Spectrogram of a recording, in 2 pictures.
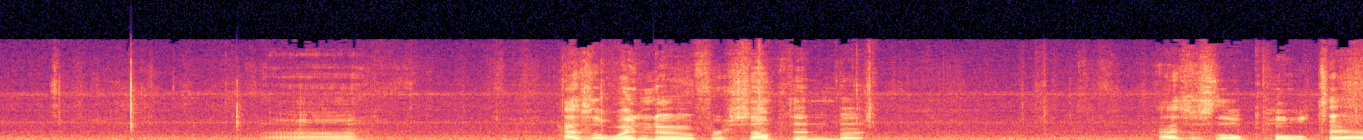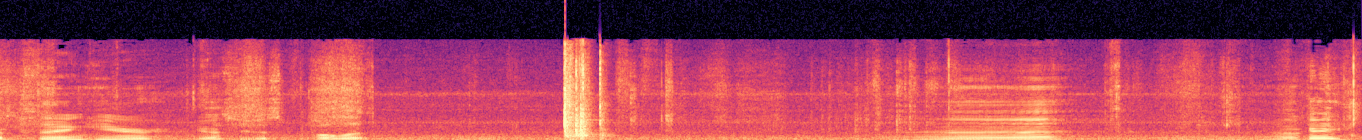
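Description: Cardboard packaging rustles and scrapes as it is handled and opened.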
